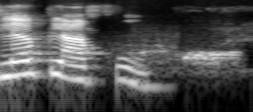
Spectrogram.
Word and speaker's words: le plafond: Le What? plafond. Yes, le plafond. D is not to be Okay.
